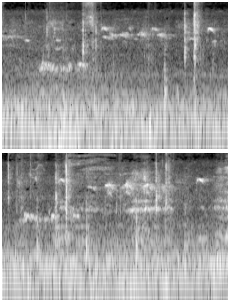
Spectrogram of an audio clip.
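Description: Birds chirping in short, faint calls over a low steady background, with a few scattered light clicks.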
